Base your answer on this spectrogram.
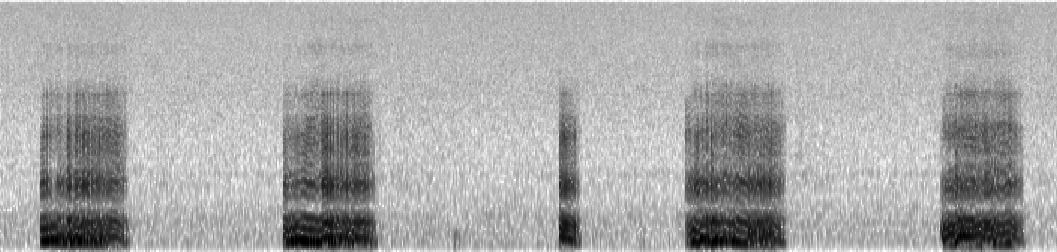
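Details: Domestic cat asleep and snoring, each breath a harsh rasping burst lasting about a second, repeated about every three seconds in an even rhythm, with one brief short snort between and otherwise a quiet room.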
